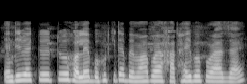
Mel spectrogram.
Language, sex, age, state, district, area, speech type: Assamese, female, 30-45, Assam, Sivasagar, rural, spontaneous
